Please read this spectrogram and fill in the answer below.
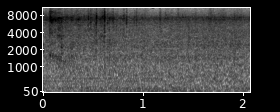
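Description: Steady outdoor city-street background noise, a low rumble and hiss with no distinct events.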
